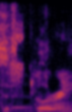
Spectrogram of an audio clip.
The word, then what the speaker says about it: DSTLRY: That's what this Distillery? Is. Yeah, it's spelled DSTLRY.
